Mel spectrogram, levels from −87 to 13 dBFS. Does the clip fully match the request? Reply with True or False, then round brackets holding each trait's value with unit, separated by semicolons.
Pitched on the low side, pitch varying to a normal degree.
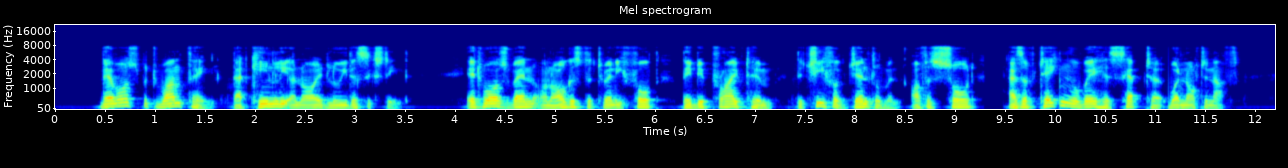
True (120 Hz; 3.8 semitones)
